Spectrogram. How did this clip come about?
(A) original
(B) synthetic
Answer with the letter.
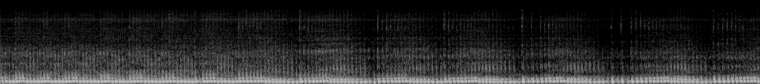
A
